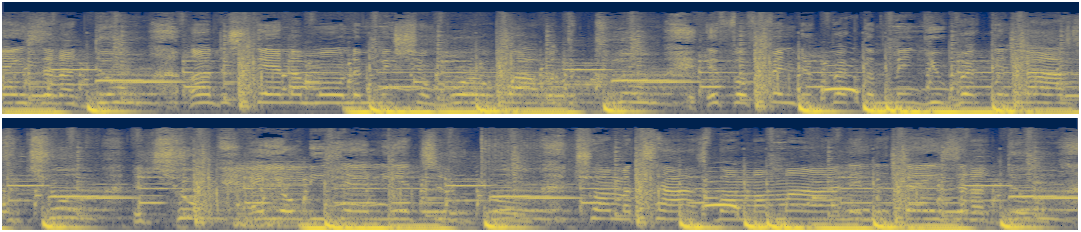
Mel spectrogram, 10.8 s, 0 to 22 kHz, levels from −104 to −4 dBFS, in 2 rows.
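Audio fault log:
7.32 s, damaged data in a compressed stream: a brief glitch breaks into the sound at this instant. Part of the encoded data here is corrupt, so the decoder cannot read those frames properly, briefly outputs garbage or drops them, loses its place, and scans ahead for the next valid frame header. The garbled burst produces the blip.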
